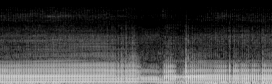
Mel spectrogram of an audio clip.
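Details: Honda CRF50 at full throttle. A high buzzing rev stumbles and stutters unevenly before picking up again; it used to reach 42. Rider suspects fueling, unsure whether more or less.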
